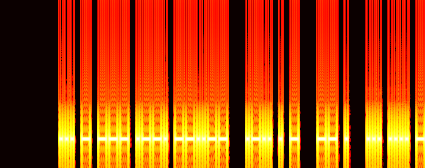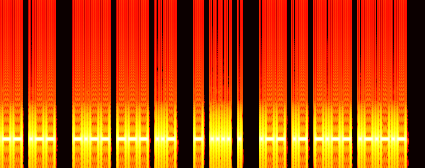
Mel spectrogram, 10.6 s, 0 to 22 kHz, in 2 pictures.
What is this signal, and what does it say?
Morse code, heard as a keyed tone, about 34 wpm, 700 Hz. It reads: STOP, LET ME SHOW YOU THE WAY.
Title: Sentences from Top 300 Words 35wpm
